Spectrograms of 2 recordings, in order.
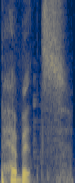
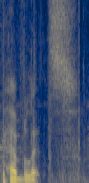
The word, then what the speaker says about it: pebblets: I've been forgetting that there's an L in there when pronouncing these guys' names recently. Been calling them pebbits, but they are pebblets.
